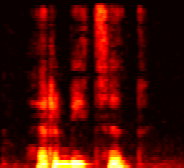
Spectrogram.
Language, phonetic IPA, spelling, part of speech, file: Polish, [xɛrˈbʲit͡sɨt], herbicyd, noun, LL-Q809 (pol)-herbicyd.wav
